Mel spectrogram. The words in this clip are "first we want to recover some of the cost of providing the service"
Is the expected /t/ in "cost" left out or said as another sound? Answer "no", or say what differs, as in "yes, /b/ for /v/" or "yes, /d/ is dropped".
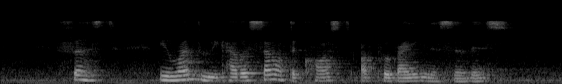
no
